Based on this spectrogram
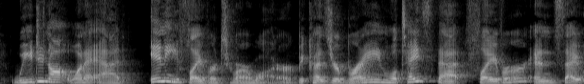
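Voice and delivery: normal talking voice

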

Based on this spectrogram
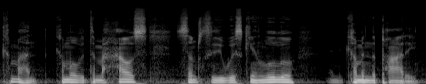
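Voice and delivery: casual put-on Austrian accent; easygoing chat in a mock Austrian accent; Arnold. Inviting someone over to the house, in an Austrian accent. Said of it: "sometimes he just talks like this".

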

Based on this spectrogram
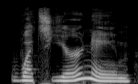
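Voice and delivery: put-on very slow, low, awkward non-baby talk; stilted normal voice. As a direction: talk to a dog like you forgot how. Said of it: "forgot how to talk, not baby talk".

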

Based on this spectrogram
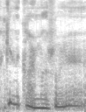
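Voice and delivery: high unvoiced whisper; whispered taunt. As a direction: hiss the taunt under your breath.

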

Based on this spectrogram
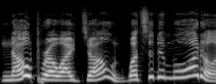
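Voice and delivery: loud protest rising high; hammed-up confused denial; mock bewilderment. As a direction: play a clueless bro, baffled. Acting out the forgetful hero's exasperating reply.

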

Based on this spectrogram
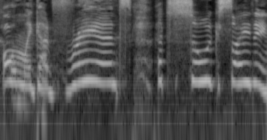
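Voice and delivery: squealing with excitement; excited. Retold or imitated. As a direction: gush over it, high and thrilled. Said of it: "was like".

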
